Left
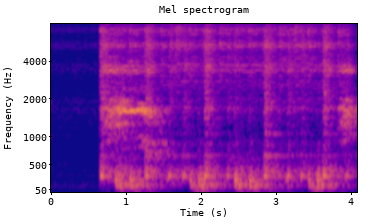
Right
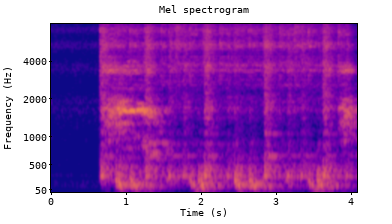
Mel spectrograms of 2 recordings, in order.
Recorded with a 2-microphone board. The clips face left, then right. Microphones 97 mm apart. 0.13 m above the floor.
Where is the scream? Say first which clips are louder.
Even; 55° left (ahead or behind), 2 m.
